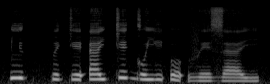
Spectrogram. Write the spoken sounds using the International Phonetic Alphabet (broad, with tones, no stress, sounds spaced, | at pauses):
lʲ u˥ k pː e˧ k e˧ ʔ æ˧ j k e˥ ɡ o˧ j i˧ ʔ o˩ ʔ v e˩ z æ˩ j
